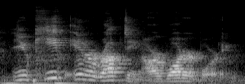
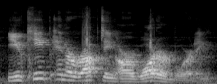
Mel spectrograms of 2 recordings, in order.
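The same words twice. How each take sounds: First: It is read slowly. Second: It is read at normal speed.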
